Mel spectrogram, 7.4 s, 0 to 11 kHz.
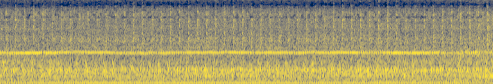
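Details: LADA Vesta at 45,000 km idling with light quick ticking about three or four per second; hydraulic lifters knocking due to oil pressure fluctuations from a torn oil pickup ring seal.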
